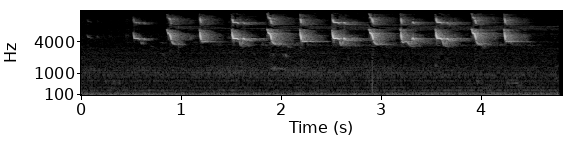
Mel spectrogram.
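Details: Common Chiffchaff (Phylloscopus collybita) sings a steady run of about a dozen high, sweet chip notes, three per second, alternating slightly up and down, chiff-chaff-chiff-chaff; otherwise quiet.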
